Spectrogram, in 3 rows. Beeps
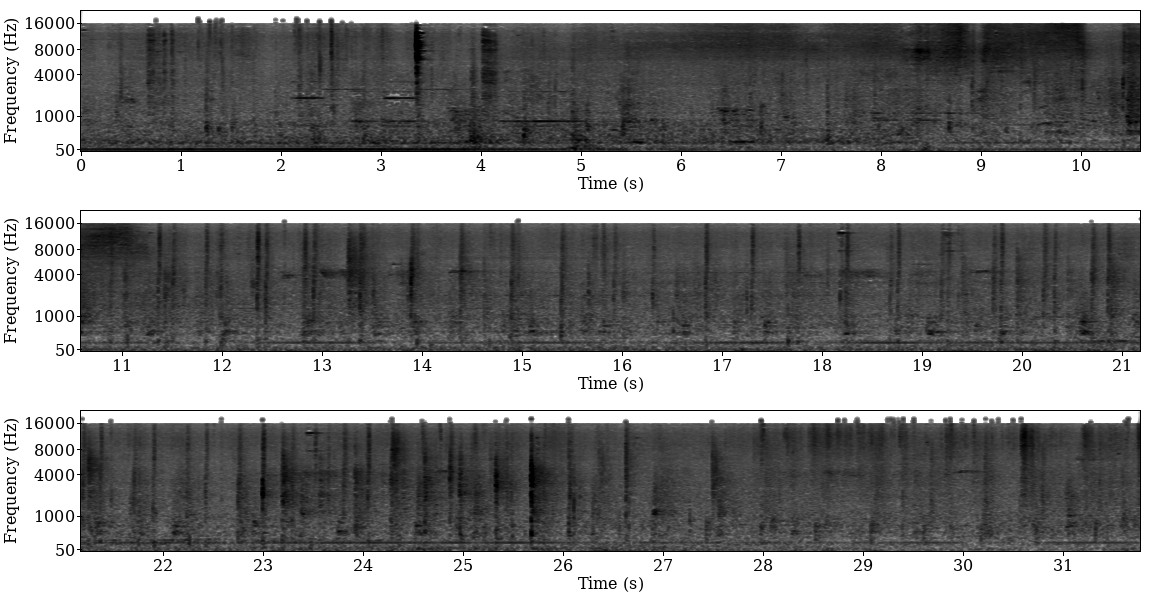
0:02.1 0:05.1

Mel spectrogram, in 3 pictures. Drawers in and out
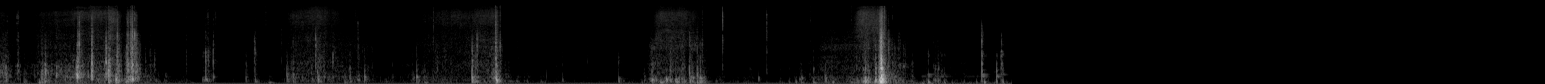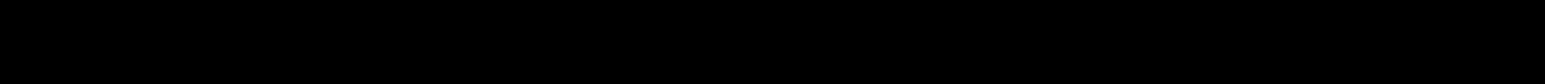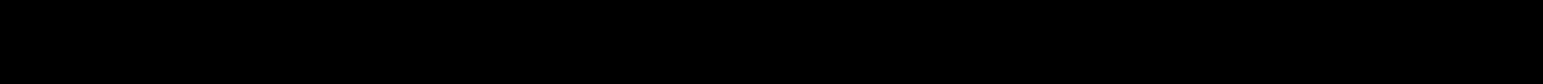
0:00.0 0:01.6, 0:02.8 0:05.2, 0:06.4 0:07.2, 0:08.0 0:10.0

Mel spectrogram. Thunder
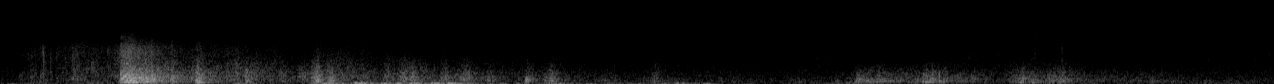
0:00.2 0:06.8, 0:08.5 0:11.4

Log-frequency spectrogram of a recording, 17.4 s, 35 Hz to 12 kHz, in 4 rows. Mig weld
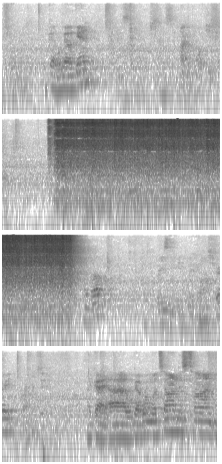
0:05.3 0:10.4

